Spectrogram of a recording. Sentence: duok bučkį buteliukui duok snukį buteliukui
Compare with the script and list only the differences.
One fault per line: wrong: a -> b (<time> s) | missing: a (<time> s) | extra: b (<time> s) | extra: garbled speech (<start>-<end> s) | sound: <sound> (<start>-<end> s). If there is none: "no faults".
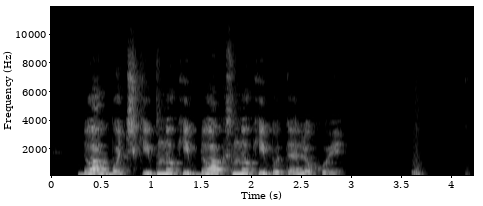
wrong: buteliukui -> snukį (1.1 s)
sound: whoosh (3.6-3.8 s)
